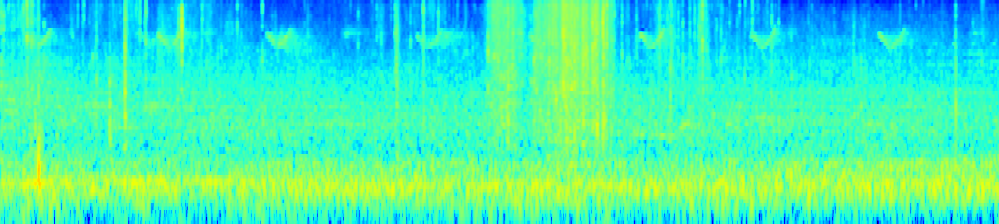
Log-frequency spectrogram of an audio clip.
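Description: A rustle of dry fallen leaves about five seconds in, with a few small clicks and crackles early on, over a short high chirp that repeats about once a second.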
